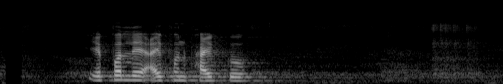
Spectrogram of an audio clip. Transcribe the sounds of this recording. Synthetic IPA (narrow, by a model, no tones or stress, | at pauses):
epʌlːeʔa̰jpʰonpʰajbʱko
